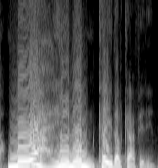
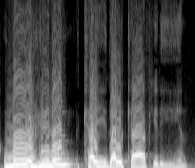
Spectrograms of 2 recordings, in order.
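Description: First: موهن as muwahhinun, with a doubled h and -un. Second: موهن as muuhinun, long u and single h; nunation without doubling. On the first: Teacher correcting the first reading, doubled h in موهن. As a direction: slowly recite موهن with shadda and nunation. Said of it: "يعني بالتشديد". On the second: Teacher showing the second reading, موهن without doubling. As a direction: slowly recite موهن with -un, no shadda. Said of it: "بالضم ولكن بدون تشديد". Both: Shown as a demonstration.

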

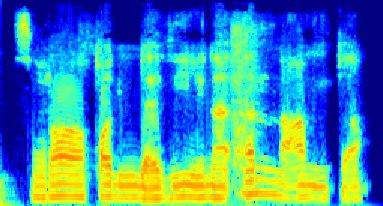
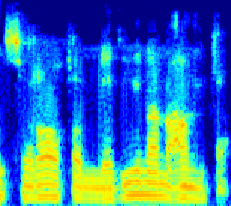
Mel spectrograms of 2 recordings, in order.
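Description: First: Slow, clear glottal stop opening أنعمت; sounded hamza. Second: أنعمت slurred onto الذين without glottal stop; dropped hamza. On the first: Teacher modelling correction, slow with clear hamza in أنعمت. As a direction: separate الذين from "an" in أنعمت with hamza. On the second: Teacher imitating the brothers' error, hamza dropped from أنعمت. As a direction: glide from الذين straight into the n of أنعمت. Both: Shown as a demonstration. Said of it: "يحذفون الهمزة وهذا خطأ".

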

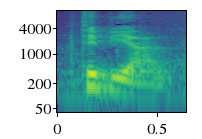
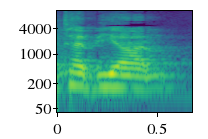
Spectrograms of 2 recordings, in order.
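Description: First: تبيان said tibyan, with an i after the t; correct vowelling. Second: تبيان said tabyan, with an a after the t; wrong vowelling. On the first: Teacher correcting the mistake, تبيان properly voiced tibyan. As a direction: give the proper تبيان as tib-yan. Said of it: "وإنما تقول تبيان". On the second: Teacher warning what not to say, تبيان mispronounced as tabyan. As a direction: give the faulty تبيان as tab-yan. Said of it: "ولا تقل تبيان". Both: Shown as a demonstration.

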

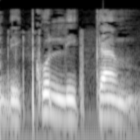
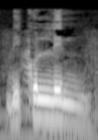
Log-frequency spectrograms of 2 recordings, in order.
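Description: First: "bikulli" ending in open -li before "kam"; no final n on "bikulli", straight into "kam"; without tanwin. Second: "Bikullin" ending in a clear -in; with tanwin. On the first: ("bikulli kam" tanpa tanwin, berakhir -li) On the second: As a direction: sound the final n of "Bikullin". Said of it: "Itu yang di atas kurang tanwin". ("Bikullin" dengan tanwin, berakhir bunyi -in) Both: Shown as a demonstration.

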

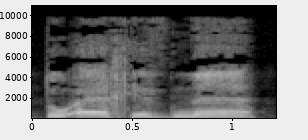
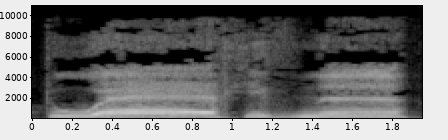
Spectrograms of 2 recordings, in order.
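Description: First: تؤاخذنا with a glottal stop before long aa; slow تؤاخذنا with clear hamza; hamza kept. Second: تواخذنا as "tuwaakhidhna", no glottal stop; slow recitation with w for the hamza in تواخذنا; hamza replaced by waw. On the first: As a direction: say تؤاخذنا "tu'aakhidhna". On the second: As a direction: say a clear w in تواخذنا. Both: Shown as a demonstration. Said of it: "تؤاخذنا تقرأ تواخذنا".

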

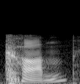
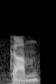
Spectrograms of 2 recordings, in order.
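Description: First: "come" slow, k bursting with air; right take of "come", breathy k; aspirated k. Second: Wrong take of "come"; flat unaspirated k. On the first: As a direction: pop the k in "come". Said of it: "tetapi come". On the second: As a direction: say "come" the local way, k held in. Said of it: "Tidak bisa mengucapkan come". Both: Shown as a demonstration.

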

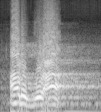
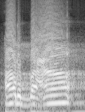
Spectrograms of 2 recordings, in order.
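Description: First: أربعة said arbuʕa with damma on ب; u in the middle. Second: أربعة said arbaʕa with fatha on ب; a in the middle. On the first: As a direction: say أربعة with a u after the b. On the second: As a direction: say أربعة with an a after the b. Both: Shown as a demonstration. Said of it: "تثلث العين".

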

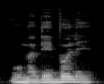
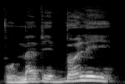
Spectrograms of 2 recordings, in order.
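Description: First: Said in the usual way. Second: « volé » lancé plus haut et plus fort; le répéter en tonnant; voix éclatante. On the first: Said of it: "répéta l'Hercule". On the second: Acted. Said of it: "d'une voix si éclatante". (le mari accuse sa femme d'une voix éclatante)

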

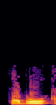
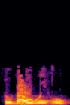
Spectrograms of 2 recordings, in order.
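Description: First: تبوء read as tabū'u, a slip; misread word. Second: تبوئ said tubawwi'u, stressed and loud; self-corrects to تبوئ as tubawwi'u; corrected reading. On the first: Reader slips, saying تبوء as tabū'u. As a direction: says تبوء as tabū'u before correcting. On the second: Reader corrects himself, firm tubawwi'u for تبوئ. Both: Real, not acted. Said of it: "نعم".

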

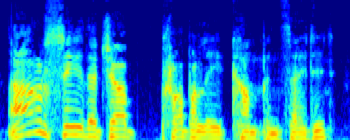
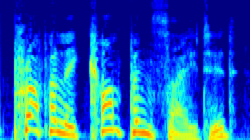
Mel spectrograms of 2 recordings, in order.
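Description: First: Said in the usual way. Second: Much higher, slow, incredulous outburst; shouted. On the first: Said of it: "boss offers compensation". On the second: A narrator's reading. Secretary throwing her boss's offer back, shouted. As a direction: fling the words back at him. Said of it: "shouted Sally".

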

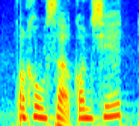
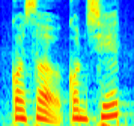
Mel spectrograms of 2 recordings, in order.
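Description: First: "con không sợ con chết" leaning on không; correcting herself. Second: "Con sợ con chết" with chết lifted; choked plea. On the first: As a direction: stress on không, rising. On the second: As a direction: stress on chết, rising. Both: A narrator's reading. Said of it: "mắt đỏ nghẹn ngào nói".

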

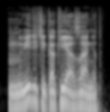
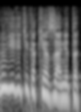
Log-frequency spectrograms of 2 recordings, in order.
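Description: First: Lower, smug retort; Robert mimicking her triumphantly. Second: High, smug excuse; woman showing off her busyness. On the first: A narrator's reading. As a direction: throw her words back at her. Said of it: "торжествуя сообщил я". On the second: Acted. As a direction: brush him off importantly. She answers her phone.

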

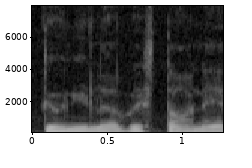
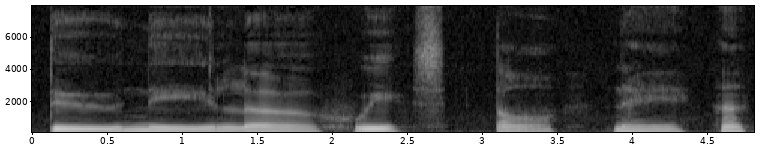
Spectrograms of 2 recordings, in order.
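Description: First: Said in the usual way. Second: Very slow, syllable by syllable. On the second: Shown as a demonstration. Teacher drawing out the word for learners. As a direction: spell it out in sound, slowly. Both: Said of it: "it's pronounced like this".

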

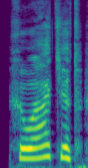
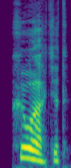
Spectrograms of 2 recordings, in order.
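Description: First: Пронзительный крик, намного выше; закричать в отчаянии. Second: Громкий отчаянный крик, высоко; повторить крик, ещё громче. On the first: (подруга кричит следователю, высоко и громко) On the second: (подруга молит о пощаде, крича) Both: Acted. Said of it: "закричала вдруг его подруга".

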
